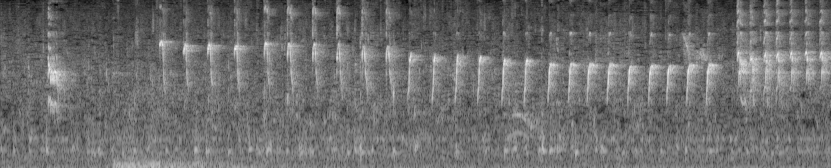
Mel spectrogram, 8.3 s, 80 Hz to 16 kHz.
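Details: Albino long-tailed shrike, a captive champion of 2020, in long clear song used to prompt silent shrikes: a sharp note, then a long, even series of thin downslurred notes, ending in quick chatter.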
